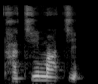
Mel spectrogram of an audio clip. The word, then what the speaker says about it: 忽: B の 11 番、忽然として姿を消すなんていうときに、たちまち、突然、思いがけずなんていうことですが、この忽然の忽の字だけを取りますと、簡単の C の 13 番、たちまち。というふうにも読めます。忽然という読み方とたちまちという読み方、一緒に覚えてください。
